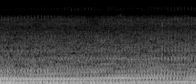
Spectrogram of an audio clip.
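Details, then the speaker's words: 2005 Honda S2000 at idle: steady petrol idle with a fine buzzy rattle on the firing beat from billet (stiff) motor mounts fitted a few years ago; cabin vibration up, throttle response better; owner can fix it once the bumper is off. "if you hear that rattling it's because the car has Billet motor mounts that I put in a few years ago so it did stiffen up the idle um vibrations in the cabin for sure"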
